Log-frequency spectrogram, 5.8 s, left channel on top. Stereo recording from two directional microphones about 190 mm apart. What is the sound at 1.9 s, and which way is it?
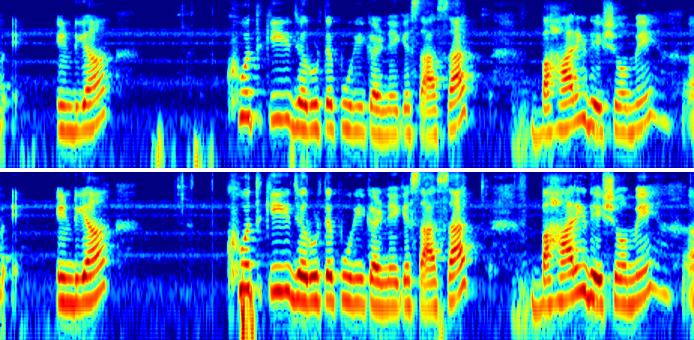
Speech, 40° right (ahead or behind).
